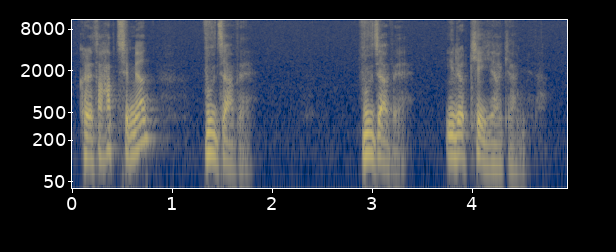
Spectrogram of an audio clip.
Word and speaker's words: vous avez: 그래서 부즈라고 하고 그냥 부라고 하는데 뒤에 아베랑 붙을 때는 자베가 됩니다. 그래서 합치면 부자베, 부자베 이렇게 이야기합니다.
